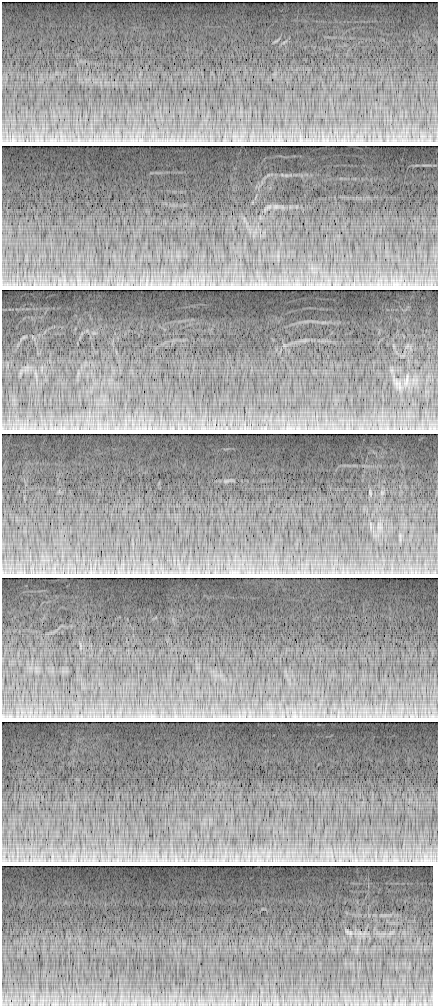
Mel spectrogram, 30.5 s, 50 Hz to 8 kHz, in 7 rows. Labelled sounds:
5.7	6.2	killer whale, southern resident, 4.3 to 4.6 kHz
12.3	13.7	killer whale, southern resident, 0.94 to 7.9 kHz
16.4	19.3	killer whale, southern resident, 0.84 to 7.7 kHz
29.4	30.4	killer whale, southern resident, 0.90 to 7.4 kHz

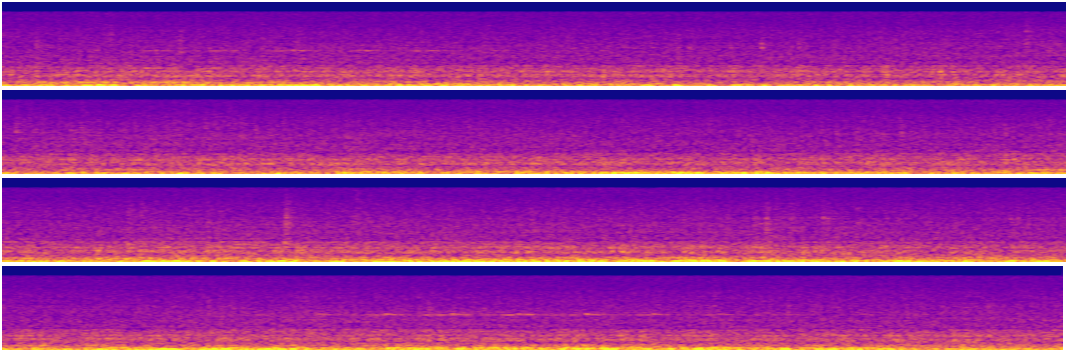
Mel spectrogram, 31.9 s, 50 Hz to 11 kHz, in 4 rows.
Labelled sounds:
26.7	28.0	vessel noise, 1.6 to 1.8 kHz

